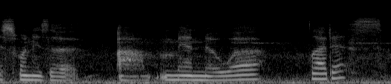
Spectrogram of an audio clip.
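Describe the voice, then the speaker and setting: A soft-spoken woman talks in a relaxed tone. Noticeable background noise runs underneath. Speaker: home gardener. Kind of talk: casual talk to camera. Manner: soft-spoken, relaxed.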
